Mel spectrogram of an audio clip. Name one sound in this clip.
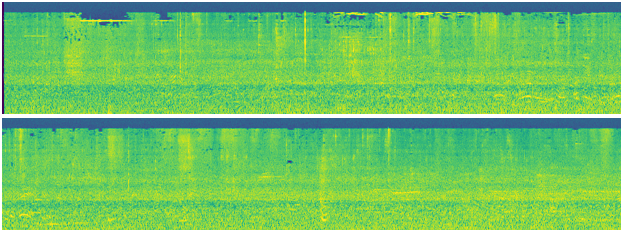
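A crowd murmurs in a busy open space.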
